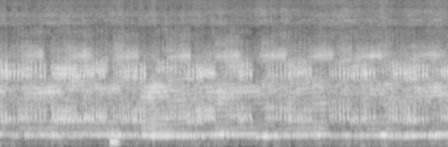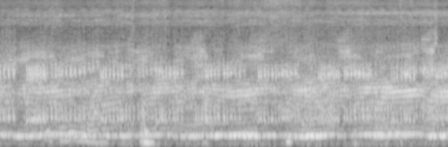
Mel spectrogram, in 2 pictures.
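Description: Loud, steady background music with a repeating beat and sustained tones fills the recording.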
